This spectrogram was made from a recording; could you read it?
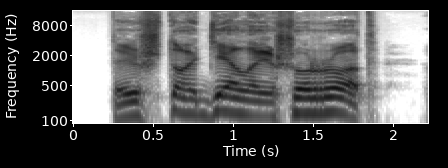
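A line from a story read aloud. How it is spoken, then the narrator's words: Roared. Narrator (Russian): взревел Кирилл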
